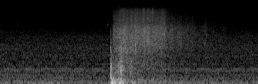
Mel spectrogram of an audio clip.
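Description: A thatch wall breaks apart with a short rustling crash.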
